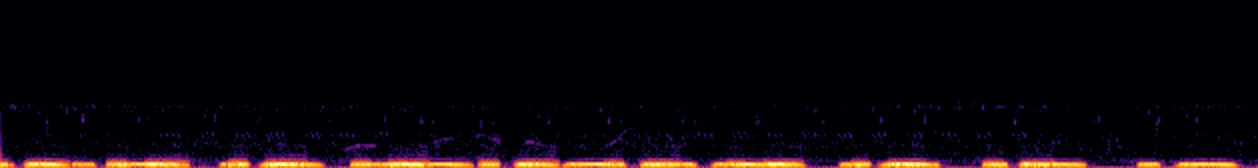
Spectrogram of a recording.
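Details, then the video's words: Spotted dove cooing for use as a trapping lure. A long, steady series of low, mellow coo pairs, roughly one note a second, continues almost without a break over a constant low hum. "Suara Burung Tekukur Bersih Cocok Untuk Pikat"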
